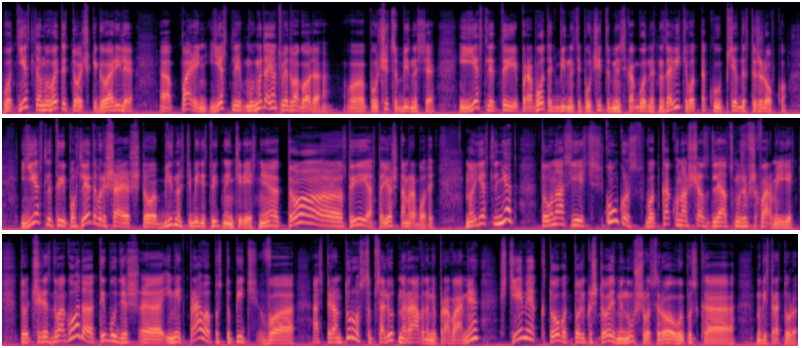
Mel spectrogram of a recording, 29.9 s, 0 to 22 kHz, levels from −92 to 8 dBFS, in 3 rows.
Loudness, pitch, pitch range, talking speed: -19 LUFS, 150 Hz, 125-175 Hz, 185 wpm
